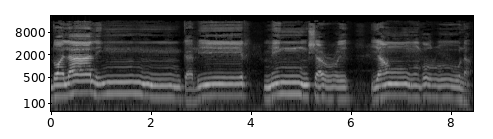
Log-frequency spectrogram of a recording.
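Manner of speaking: long hummed nasal in "দলালিন", "মিং", "ইয়ানজুরুনা"; nasal ghunnah. Shown as a demonstration. Teacher showing learners the pronunciation, "দলালিন" with long held nasal. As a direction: recite slowly, stretching the n of "দলালিন". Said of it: "উচ্চারণটা এরকম হবে".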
